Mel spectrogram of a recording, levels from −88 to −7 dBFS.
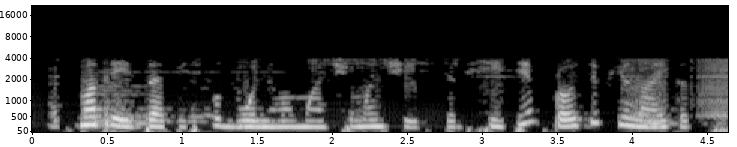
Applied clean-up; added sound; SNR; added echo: classical method spectral subtraction.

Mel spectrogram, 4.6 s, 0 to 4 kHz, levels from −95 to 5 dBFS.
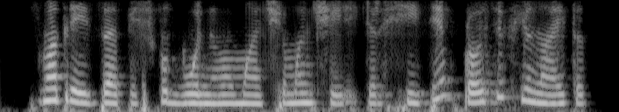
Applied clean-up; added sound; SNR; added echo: neural mask model Resemble Enhance denoiser.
